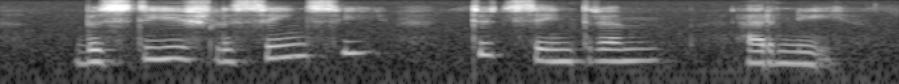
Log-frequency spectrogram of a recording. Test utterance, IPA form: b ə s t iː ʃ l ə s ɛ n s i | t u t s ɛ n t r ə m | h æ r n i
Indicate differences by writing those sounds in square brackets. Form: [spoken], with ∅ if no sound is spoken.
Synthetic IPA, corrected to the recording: b ə s t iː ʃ l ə s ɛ n s i | t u t s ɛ n t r ə m | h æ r n i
